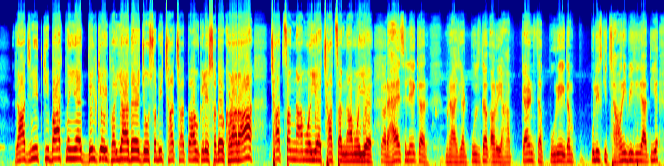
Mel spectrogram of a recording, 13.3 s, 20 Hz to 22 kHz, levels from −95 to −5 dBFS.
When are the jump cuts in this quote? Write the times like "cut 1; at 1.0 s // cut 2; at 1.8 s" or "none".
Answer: cut 1; at 7.6 s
